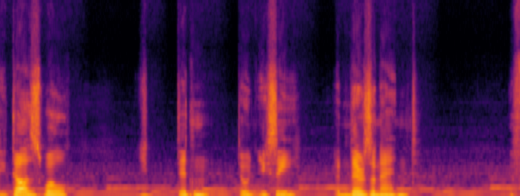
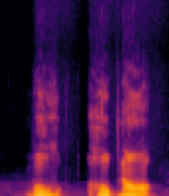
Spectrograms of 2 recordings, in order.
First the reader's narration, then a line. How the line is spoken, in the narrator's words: said McFarlane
